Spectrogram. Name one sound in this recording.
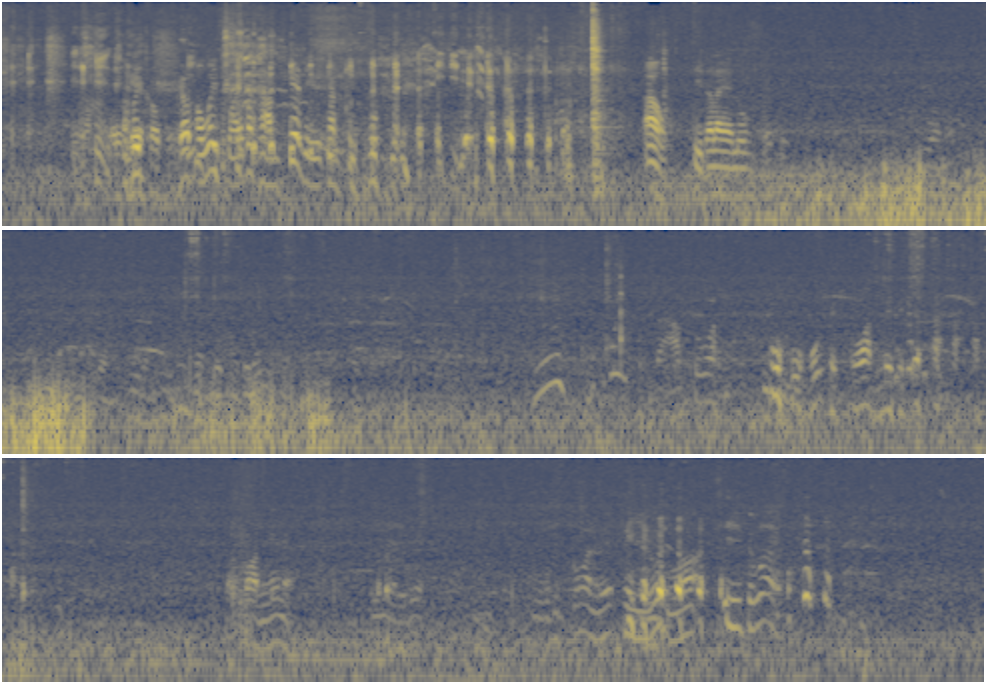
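Men talk with animation close by, outdoors.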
